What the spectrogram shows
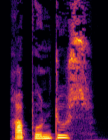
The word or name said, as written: rabundus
